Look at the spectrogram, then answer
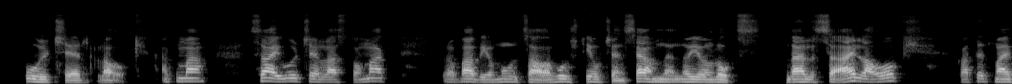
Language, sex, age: Romanian, male, 50-69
